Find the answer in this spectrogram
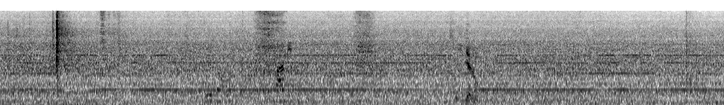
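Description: Sandblasting cabinet's machinery humming steadily with a constant whine. A sharp click comes about a second in, and two brief hisses of air come around five and seven seconds in.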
